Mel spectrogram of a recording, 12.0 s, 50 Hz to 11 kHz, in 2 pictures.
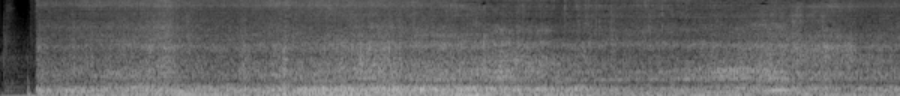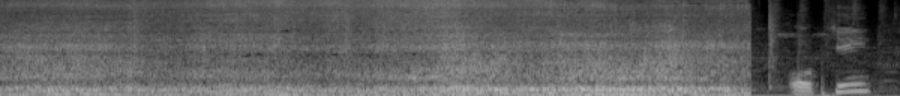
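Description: BMW 120d's four-cylinder diesel engine revving as the car spins circles in snow, its pitch rising and falling over a steady hiss of tyres and snow. It cuts off about eleven seconds in.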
